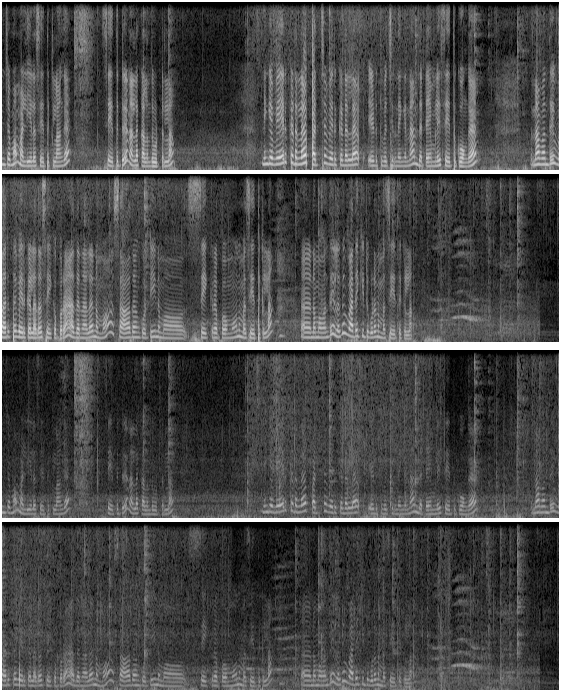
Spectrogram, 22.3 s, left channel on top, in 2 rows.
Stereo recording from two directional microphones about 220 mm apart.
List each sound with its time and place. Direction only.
0.1 s speech: 45° left (ahead or behind)
5.3 s speech: 50° left (ahead or behind)
10.7 s speech: 50° left (ahead or behind)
